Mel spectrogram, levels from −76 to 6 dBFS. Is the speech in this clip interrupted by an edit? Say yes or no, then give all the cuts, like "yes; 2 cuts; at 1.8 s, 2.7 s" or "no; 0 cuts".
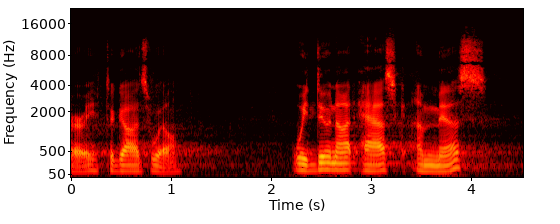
no; 0 cuts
